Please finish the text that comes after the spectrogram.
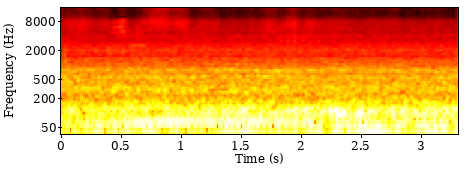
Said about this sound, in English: And here we go with this traffic jam here. Sorry, guys. Um, people are doing stuff here they ain't supposed to be doing.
